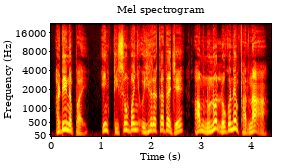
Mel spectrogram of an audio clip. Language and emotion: Santali, surprised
